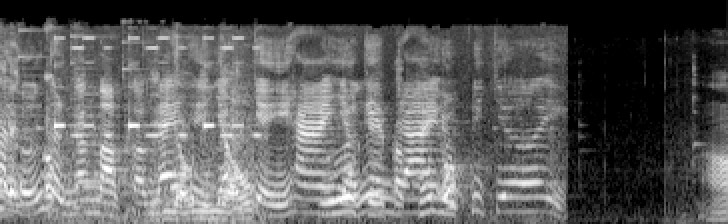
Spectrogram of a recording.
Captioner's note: quest notification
